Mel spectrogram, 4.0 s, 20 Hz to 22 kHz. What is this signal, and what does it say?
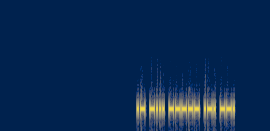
Morse code, heard as a keyed tone, about 51 wpm, 700 Hz. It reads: AB0RG
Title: USA Call Signs - 5 Characters - 50wpm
